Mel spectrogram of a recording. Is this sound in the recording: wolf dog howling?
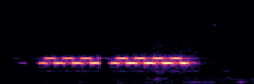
no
